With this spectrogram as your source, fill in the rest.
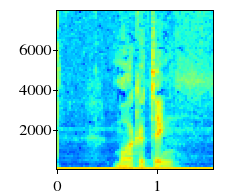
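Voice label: "marketing", Dutch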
